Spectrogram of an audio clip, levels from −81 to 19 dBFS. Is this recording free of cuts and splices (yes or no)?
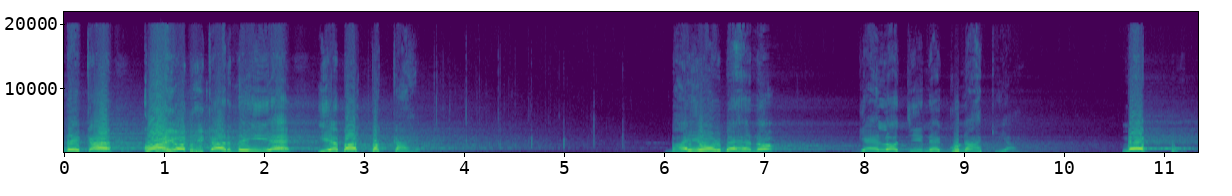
yes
